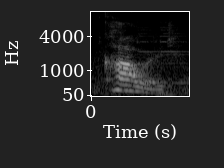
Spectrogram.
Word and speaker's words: coward: But the right to pronounce this word is coward, coward, coward. Okay, the W in that word is silent, so it's just coward, coward, coward, coward.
